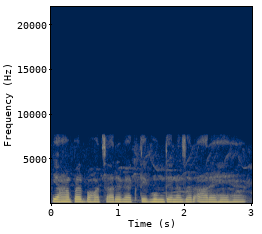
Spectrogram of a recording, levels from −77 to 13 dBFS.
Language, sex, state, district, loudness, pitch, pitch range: Hindi, female, Uttar Pradesh, Lucknow, -15 LUFS, 230 Hz, 225-235 Hz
